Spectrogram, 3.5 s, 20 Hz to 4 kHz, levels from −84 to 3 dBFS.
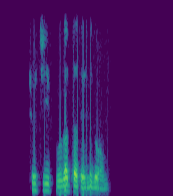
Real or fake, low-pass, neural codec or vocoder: real; 3.6 kHz; none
